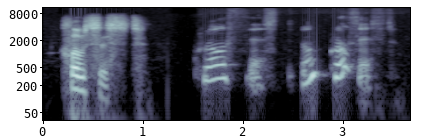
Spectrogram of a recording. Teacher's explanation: let's use then unvoiced s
